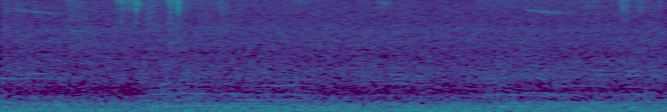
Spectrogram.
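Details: Bees grazing on oregano, their favourite flower, in summer: a soft, low, droning hum with faint steady tones, half-buried under the rushing of a summer breeze.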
